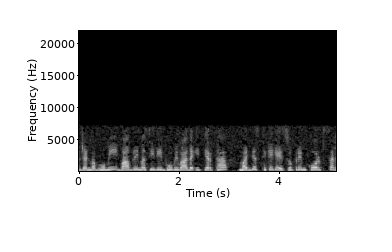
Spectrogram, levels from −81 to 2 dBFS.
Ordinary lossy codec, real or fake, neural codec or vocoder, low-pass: none; real; none; 7.2 kHz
